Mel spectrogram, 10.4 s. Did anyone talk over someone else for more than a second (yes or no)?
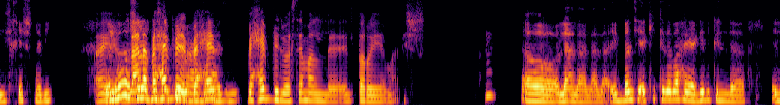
yes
